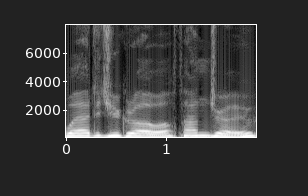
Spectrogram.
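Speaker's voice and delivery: Birmingham accent. An interviewer asks guest Andrew where he grew up, in a put-on Birmingham accent. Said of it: "I just did that, that accent".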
